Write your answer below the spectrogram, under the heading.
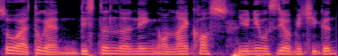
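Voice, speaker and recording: Her voice sits at a very deep, low pitch. The woman keeps her intonation fairly even. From Malaysia. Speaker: startup founder, former lawyer. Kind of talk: interview.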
